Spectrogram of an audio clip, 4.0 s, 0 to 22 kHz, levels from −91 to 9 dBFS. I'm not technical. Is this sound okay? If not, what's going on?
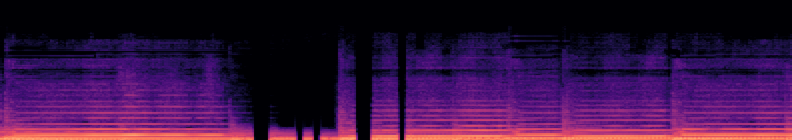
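No. Between 1.26 and 2.08 s there's a digital broadcast dropout: the receiver briefly lost the signal and muted, leaving several short silent holes, the longest about 85 ms. Unlike a crackling loose connection, the sound simply vanishes and returns, and the missing bits are gone.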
